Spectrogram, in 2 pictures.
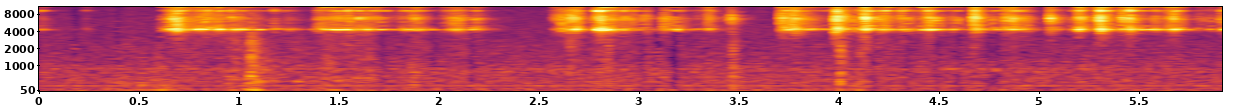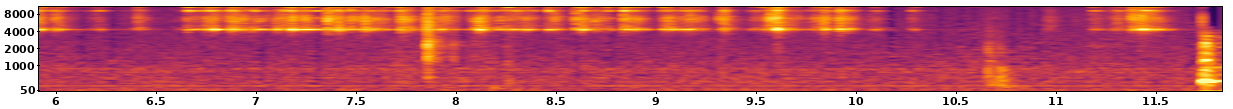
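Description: A small bell jingling in irregular shaken runs, each lasting under a second to about two seconds, with short gaps between them.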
